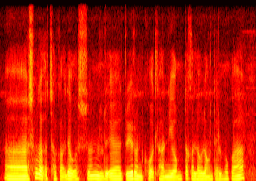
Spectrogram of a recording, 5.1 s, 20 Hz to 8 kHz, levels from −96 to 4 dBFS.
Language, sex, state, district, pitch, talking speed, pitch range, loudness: Mizo, male, Mizoram, Aizawl, 130 Hz, 200 wpm, 125-140 Hz, -17 LUFS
